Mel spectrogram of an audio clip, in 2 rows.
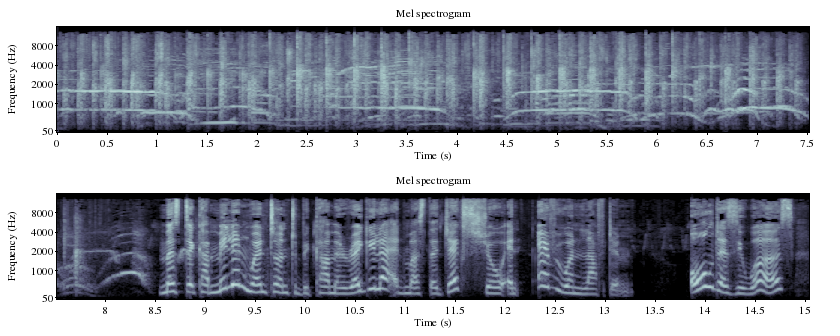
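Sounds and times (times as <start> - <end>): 
audience clapping in a theater: 0.0 - 8.3
people cheering: 0.0 - 8.5
whistling in a theater: 1.6 - 3.5, 5.8 - 9.0
speech: 8.6 - 15.0.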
